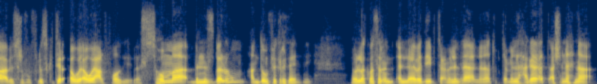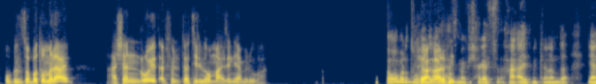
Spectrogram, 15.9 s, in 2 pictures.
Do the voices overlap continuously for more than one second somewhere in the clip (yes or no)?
no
